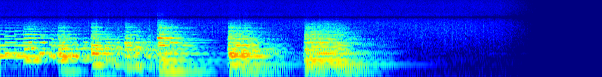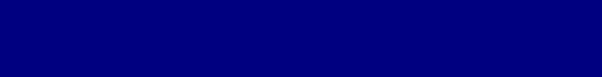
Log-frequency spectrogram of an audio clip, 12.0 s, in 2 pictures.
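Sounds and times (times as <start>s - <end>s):
horn sonata: 0.0s - 5.0s.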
